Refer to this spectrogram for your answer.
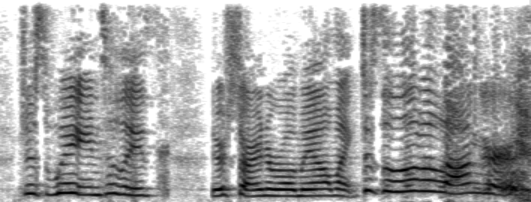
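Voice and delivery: high, loud pleading to hold on; desperate pleading. Retold or imitated. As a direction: beg mom not to leave, rising. Begging mom to stay.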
